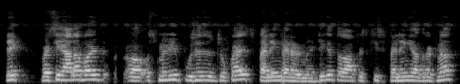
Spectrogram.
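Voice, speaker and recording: High-voiced man teaching vocabulary. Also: steady tone, fast. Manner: explains with rhetorical questions, says "ठीक है" after almost every line. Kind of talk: recorded vocabulary lesson.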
